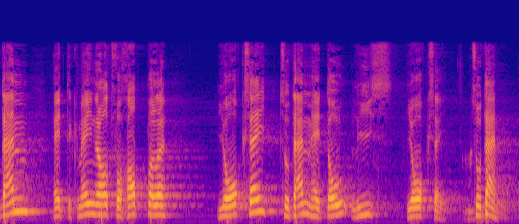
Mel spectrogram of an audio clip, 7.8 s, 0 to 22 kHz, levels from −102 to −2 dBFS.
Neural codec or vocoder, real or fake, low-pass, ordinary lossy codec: none; real; 9.9 kHz; none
